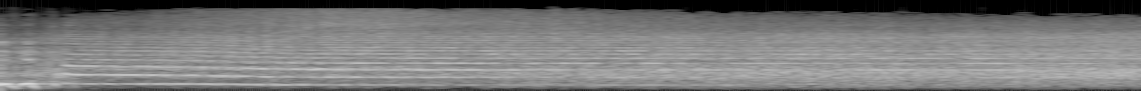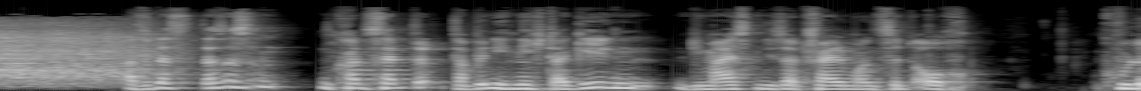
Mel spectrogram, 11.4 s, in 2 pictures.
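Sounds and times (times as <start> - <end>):
laughter: 0.0 - 0.6
train horn blast: 0.4 - 4.6
train rumbling past: 0.4 - 6.4
speech: 6.3 - 11.4.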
